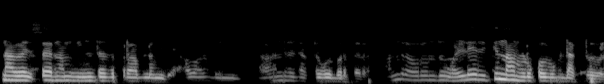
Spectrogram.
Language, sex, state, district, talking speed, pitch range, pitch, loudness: Kannada, male, Karnataka, Bijapur, 210 wpm, 165-205 Hz, 180 Hz, -25 LUFS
